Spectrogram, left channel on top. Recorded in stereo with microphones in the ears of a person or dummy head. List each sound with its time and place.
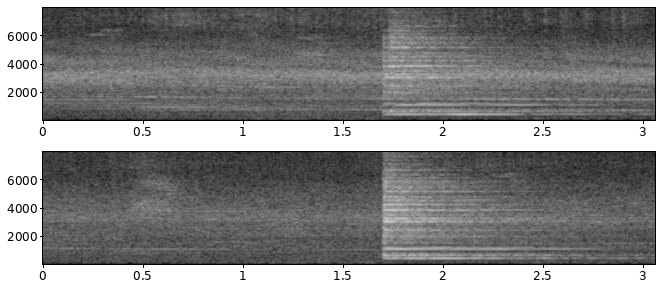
1.7 s a bell: 20° right (ahead or behind), 2.5 m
